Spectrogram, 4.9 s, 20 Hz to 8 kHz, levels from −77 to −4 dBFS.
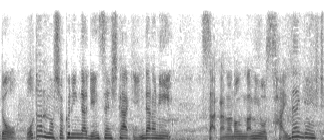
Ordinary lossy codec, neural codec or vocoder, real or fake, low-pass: none; codec, 16 kHz, 1.1 kbps, Voila-Tokenizer; fake; 7.2 kHz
